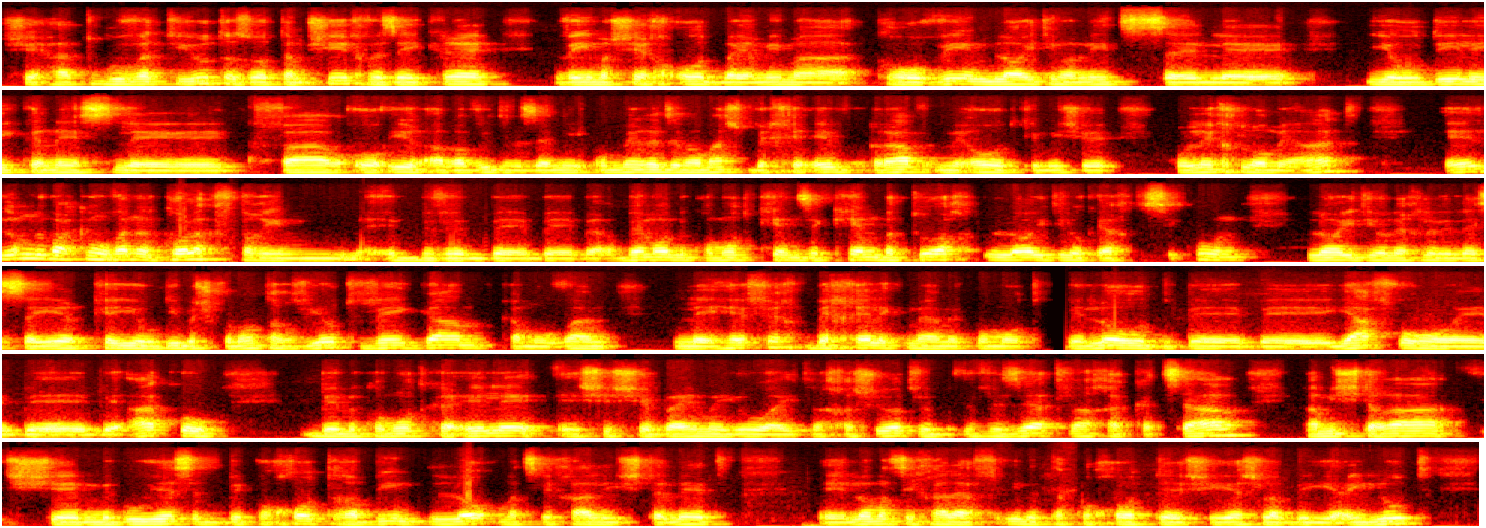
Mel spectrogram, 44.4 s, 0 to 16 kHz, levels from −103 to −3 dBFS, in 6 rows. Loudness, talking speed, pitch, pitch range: -15 LUFS, 125 wpm, 105 Hz, 100-115 Hz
